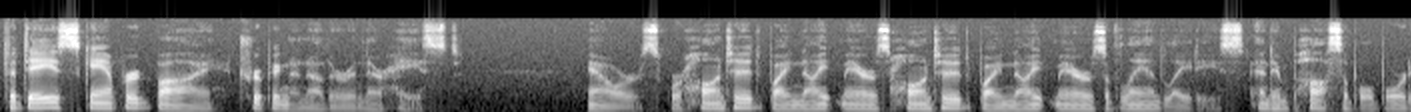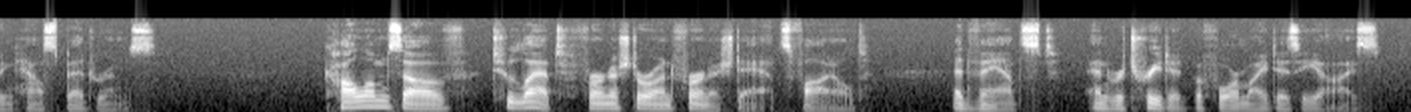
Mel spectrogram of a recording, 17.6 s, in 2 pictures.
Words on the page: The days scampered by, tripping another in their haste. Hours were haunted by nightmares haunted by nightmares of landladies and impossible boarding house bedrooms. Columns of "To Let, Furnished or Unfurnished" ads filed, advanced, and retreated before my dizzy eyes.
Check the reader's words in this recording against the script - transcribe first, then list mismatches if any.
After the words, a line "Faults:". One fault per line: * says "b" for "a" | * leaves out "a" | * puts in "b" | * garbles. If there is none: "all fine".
The days scampered by, tripping another in their haste. Hours were haunted by nightmares haunted by nightmares of landladies and impossible boarding house bedrooms. Columns of "To Let, Furnished or Unfurnished" ads filed, advanced, and retreated before my dizzy eyes.
Faults:
all fine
